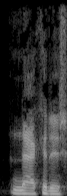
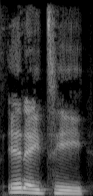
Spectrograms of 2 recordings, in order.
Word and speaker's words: Natchitoches: Not the way it sounds at all. Not the way it sounds. It's NATCHITOCHES.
